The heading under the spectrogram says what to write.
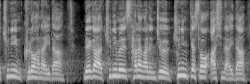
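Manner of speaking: "주님, 그러하나이다" read out firm and loud; reading the verse aloud with the congregation. Acted. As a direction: proclaim the verse boldly. Scripture read aloud together.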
